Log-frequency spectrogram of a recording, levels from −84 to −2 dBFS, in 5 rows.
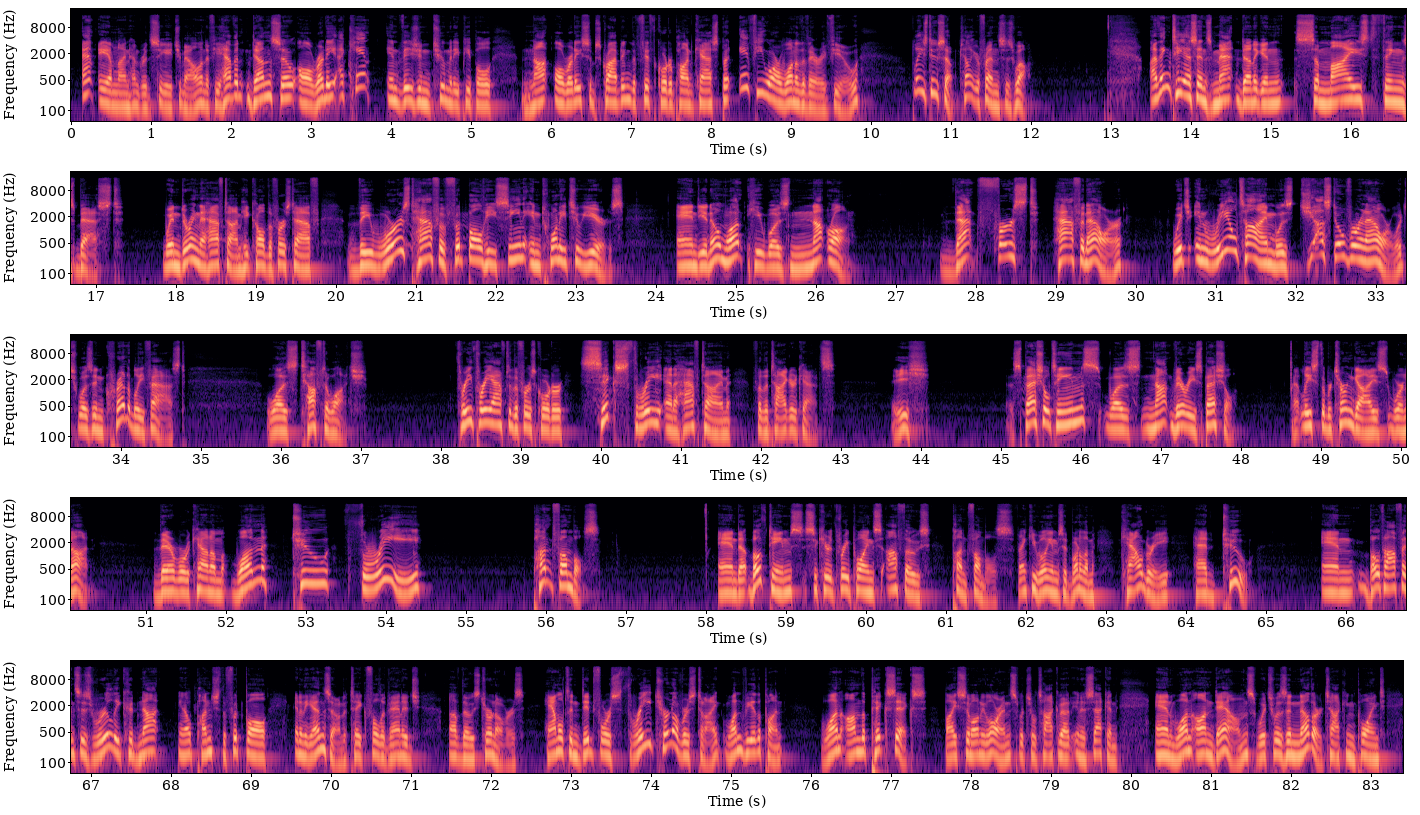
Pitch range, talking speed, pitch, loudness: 130-175 Hz, 155 wpm, 150 Hz, -20 LUFS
